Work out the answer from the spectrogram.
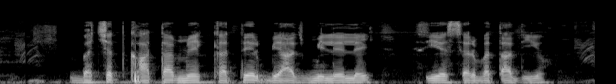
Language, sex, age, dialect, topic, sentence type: Maithili, male, 31-35, Bajjika, banking, question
